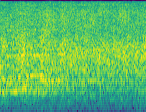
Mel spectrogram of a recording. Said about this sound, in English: welcome the new head of Special Operations Command, General Joe Votel. Give Joe a big round of applause.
